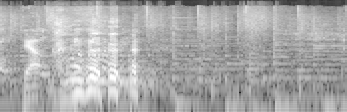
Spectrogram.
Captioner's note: chuckles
